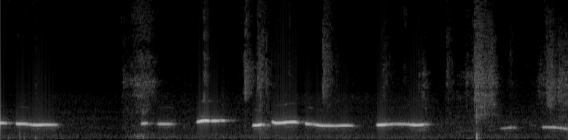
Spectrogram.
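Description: A person whistling, a string of short held notes that step and slide up and down in pitch, with a few clicks and rustles of handling, one sharper knock about five seconds in.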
